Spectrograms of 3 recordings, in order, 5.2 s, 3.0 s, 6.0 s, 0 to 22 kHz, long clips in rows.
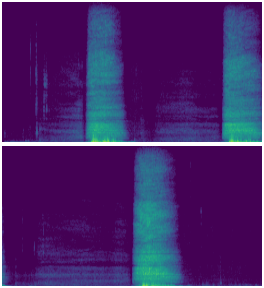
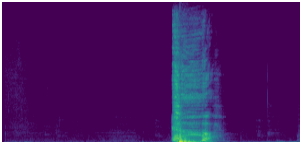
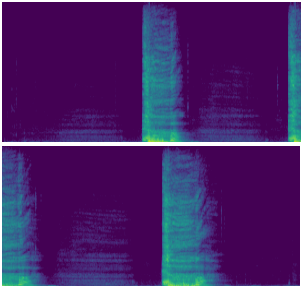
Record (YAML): exhalation_length: 5.2 s
exhalation_amplitude: 21944
exhalation_signal_mean_std_ratio: 0.32
cough_length: 3.0 s
cough_amplitude: 32768
cough_signal_mean_std_ratio: 0.19
three_cough_length: 6.0 s
three_cough_amplitude: 32767
three_cough_signal_mean_std_ratio: 0.3
survey_phase: beta (2021-08-13 to 2022-03-07)
age: 18-44
gender: Female
wearing_mask: 'No'
symptom_none: true
smoker_status: Never smoked
respiratory_condition_asthma: false
respiratory_condition_other: false
recruitment_source: REACT
submission_delay: 0 days
covid_test_result: Negative
covid_test_method: RT-qPCR
influenza_a_test_result: Negative
influenza_b_test_result: Negative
